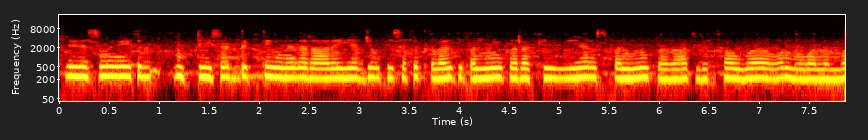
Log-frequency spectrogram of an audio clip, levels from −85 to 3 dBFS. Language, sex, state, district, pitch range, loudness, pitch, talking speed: Hindi, female, Uttar Pradesh, Jalaun, 220-245 Hz, -20 LUFS, 230 Hz, 230 wpm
